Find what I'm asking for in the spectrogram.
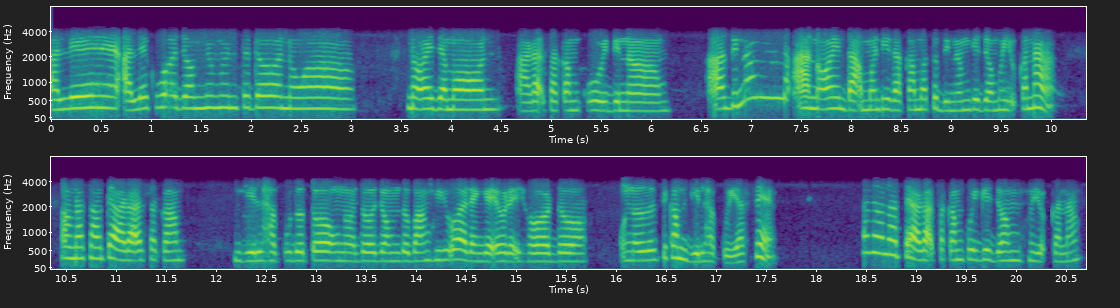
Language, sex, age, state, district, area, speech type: Santali, female, 18-30, West Bengal, Purba Bardhaman, rural, conversation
